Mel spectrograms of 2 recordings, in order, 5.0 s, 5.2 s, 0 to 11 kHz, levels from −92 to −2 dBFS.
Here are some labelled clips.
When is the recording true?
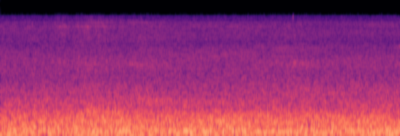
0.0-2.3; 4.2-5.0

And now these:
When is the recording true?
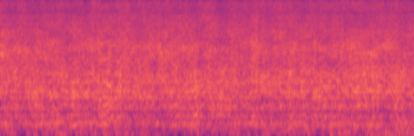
none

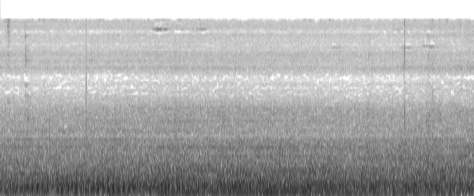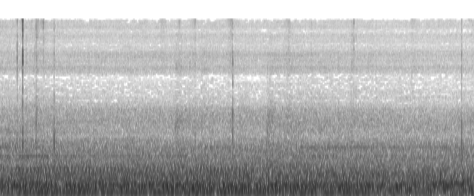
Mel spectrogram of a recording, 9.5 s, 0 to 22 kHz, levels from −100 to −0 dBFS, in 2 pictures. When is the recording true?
4.7-6.8; 7.3-8.9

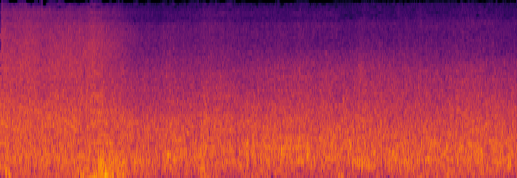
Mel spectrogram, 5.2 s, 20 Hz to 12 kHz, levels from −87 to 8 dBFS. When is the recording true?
3.4-5.2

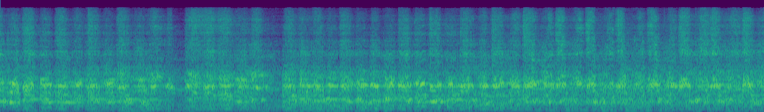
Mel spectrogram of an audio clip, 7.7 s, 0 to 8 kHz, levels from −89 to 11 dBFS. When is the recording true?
5.3-6.7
